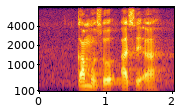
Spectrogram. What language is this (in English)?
Northern Sotho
